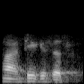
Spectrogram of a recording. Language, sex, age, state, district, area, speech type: Marathi, male, 18-30, Maharashtra, Buldhana, rural, conversation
